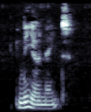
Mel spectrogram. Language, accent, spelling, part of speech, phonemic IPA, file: English, Southern England, neonate, noun, /ˈniː.əʊ.neɪt/, LL-Q1860 (eng)-neonate.wav
- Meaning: A newborn infant; recently born baby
